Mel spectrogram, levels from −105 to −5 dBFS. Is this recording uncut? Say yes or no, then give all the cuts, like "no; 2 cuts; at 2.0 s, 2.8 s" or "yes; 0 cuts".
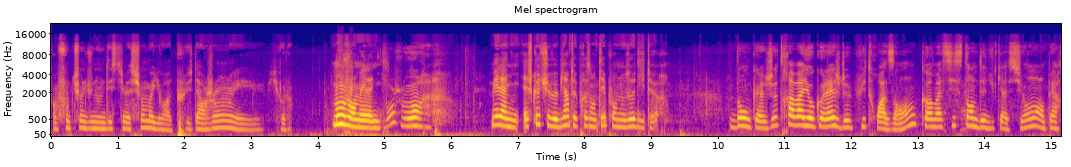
yes; 0 cuts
